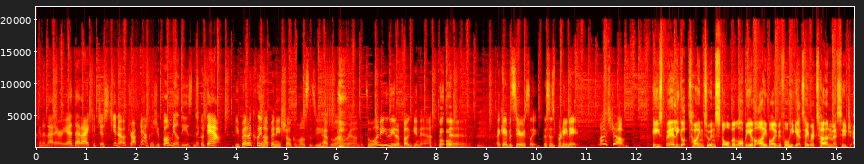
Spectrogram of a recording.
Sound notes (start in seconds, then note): 6.7 gasps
